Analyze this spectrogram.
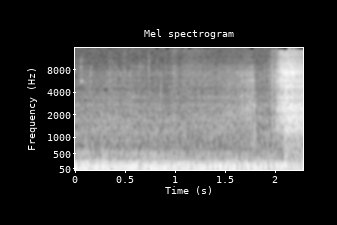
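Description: A car drives down Pender Street with a steady low rumble of road and engine noise that holds an even level throughout, ending in a brief hiss of higher noise.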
